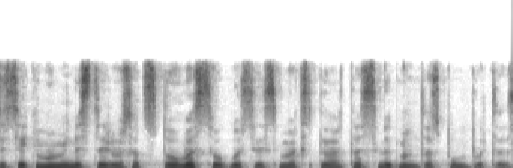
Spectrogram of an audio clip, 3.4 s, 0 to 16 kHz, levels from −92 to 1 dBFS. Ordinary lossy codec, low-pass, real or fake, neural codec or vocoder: MP3, 96 kbps; 9.9 kHz; fake; autoencoder, 22.05 kHz, a latent of 192 numbers a frame, VITS, trained on one speaker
